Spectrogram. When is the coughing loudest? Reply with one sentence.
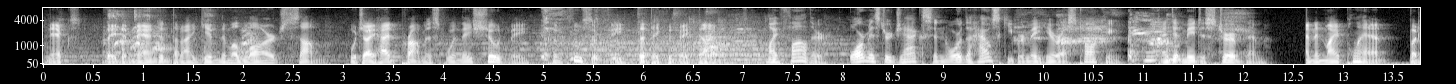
The loudest moment of the coughing is at 11 seconds.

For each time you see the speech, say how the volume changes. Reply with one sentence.
The speech can be heard from 0.0 to 13.7 s, at a steady volume.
